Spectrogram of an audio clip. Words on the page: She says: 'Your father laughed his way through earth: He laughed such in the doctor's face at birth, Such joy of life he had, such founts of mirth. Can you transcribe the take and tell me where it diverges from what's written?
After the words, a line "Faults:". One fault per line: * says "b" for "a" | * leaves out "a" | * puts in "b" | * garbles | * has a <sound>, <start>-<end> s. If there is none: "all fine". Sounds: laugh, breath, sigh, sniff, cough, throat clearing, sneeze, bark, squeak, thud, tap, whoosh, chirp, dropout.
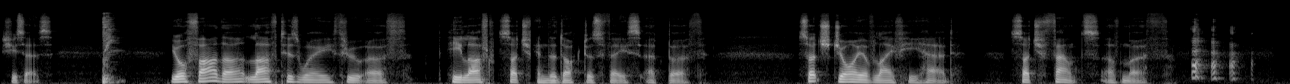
She says: 'Your father laughed his way through earth: He laughed such in the doctor's face at birth, Such joy of life he had, such founts of mirth.
Faults:
* has a thud, 1.0-1.3 s
* has a laugh, 11.9-12.6 s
